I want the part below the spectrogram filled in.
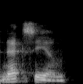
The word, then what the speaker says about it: NXIVM: If I'm, if that's how yeah, they pronounce it Nexium. Nexium. Isn't that cool? – wow!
